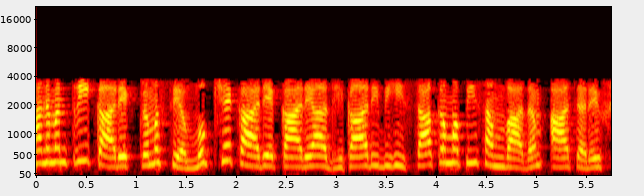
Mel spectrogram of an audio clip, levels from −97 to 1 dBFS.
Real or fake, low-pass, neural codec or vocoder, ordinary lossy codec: real; 3.6 kHz; none; none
